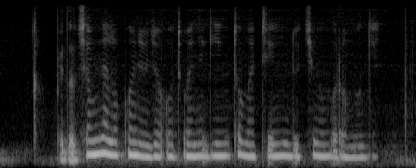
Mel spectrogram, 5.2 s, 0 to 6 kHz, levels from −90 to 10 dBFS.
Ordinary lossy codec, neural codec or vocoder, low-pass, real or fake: MP3, 48 kbps; codec, 16 kHz, 0.8 kbps, ZipCodec; 5.4 kHz; fake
